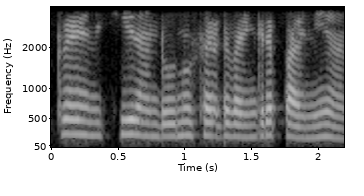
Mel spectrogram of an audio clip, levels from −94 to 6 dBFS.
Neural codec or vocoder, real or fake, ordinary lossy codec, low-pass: none; real; none; 3.6 kHz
